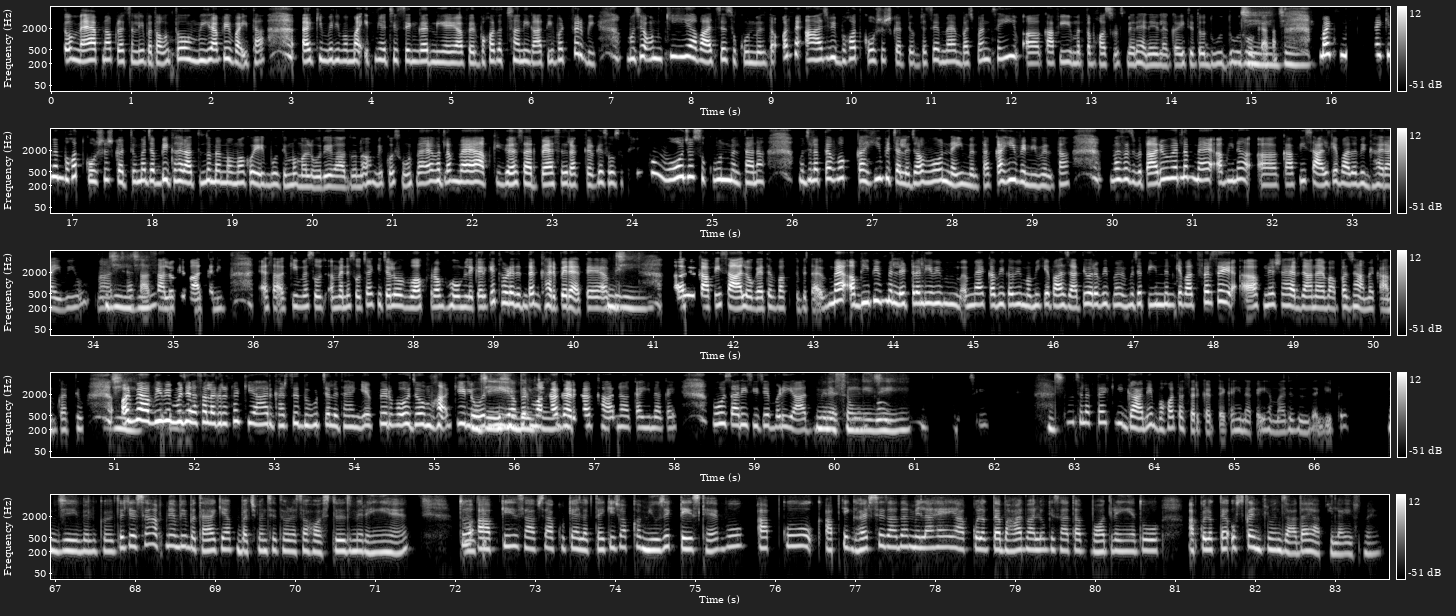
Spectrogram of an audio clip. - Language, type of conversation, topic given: Hindi, podcast, परिवार का संगीत आपकी पसंद को कैसे प्रभावित करता है?
- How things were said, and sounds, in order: static; in English: "पर्सनली"; laughing while speaking: "मेरा भी वही था"; in English: "सिंगर"; in English: "बट"; in English: "हॉस्टल्स"; in English: "बट"; distorted speech; laughing while speaking: "सोना"; in English: "वर्क फ्रॉम होम"; in English: "लिटरली"; laughing while speaking: "जी, बिल्कुल"; laughing while speaking: "माँ की लोरी या फिर माँ का घर का खाना"; in English: "मिस"; in English: "हॉस्टल्स"; in English: "म्यूज़िक टेस्ट"; in English: "इन्फ्लुएंस"; in English: "लाइफ़"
